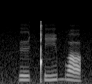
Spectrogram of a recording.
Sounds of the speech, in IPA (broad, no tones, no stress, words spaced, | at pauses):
ɨǃibɒ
